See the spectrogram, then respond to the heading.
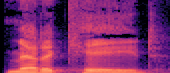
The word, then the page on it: medicaid: American English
